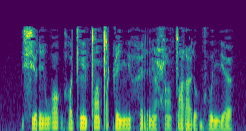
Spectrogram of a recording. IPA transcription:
sʲ u˨ ɾ i˨ w ɔ˦ ɡʱ ɔ˨ tʲ œ̃˦ tʲ ɔ̃˦ tˤ ʏ˨ k i˦˨ nʲ u˦ h ʏ˦ r ĩ˨ ħ ɔ̃˦˨ tˤ u˦ ɾ œ˨ ɾ u˨ ɡʱ u˦˨ nʲ œ˨

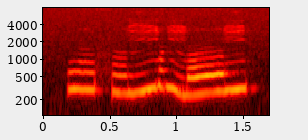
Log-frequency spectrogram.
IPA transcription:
w u x u ŋ ŋ͡m ʊ ŋ͡m o ŋ

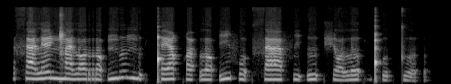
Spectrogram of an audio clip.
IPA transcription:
s a l ɛ ŋ͡ǁ a l ɔ r ɔ ʔ ŋ ɯ ŋ ɯ ʔ ǃ ɛ qʷ ɤ ʔ l ɔ ʔ i f o ʔ s a f i ʔ ɯ ʔ ʃ ɔ l ɤ ʔ ǃʼ u ʔ tʷ ɤ ʔ

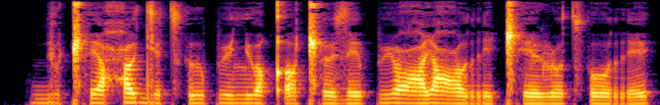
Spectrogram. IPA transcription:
bʲ u ǁʰ e ħ ɯ dʲ ø t͡sʼ ɯ p y lʲ u qʼ ɑ ǁʰ ø z e p y ʕ i ʕ o r i ǁʰ e ɭ o t͡sʼ o r e

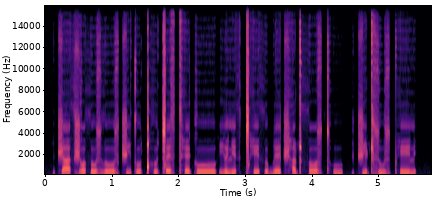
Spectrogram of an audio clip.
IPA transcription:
t͡ʃ aː θ ʒ ɔ θ o z ð oː z t͡ʃ i t̪ o ǃʰ ʊ ǀ ɛ z tʰ ɛ k oː ʔ i ə̯ lʲ ɛ θ ǀʰ e θ ʊ b ɛ t͡ʃʰ a ʈ θ ɔ z tʰ u | t͡ʃ i ʈ z u z pʰ e l

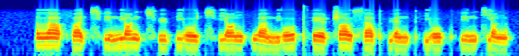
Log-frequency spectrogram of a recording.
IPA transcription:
l ä˥˩ f ä˧˥ t͡ɕʰ i˧˥ n̪ j ɑ˥˩ ŋ t͡ɕʰ y˧˥ p j o˧˥ ʊ̯ t͡ɕʰ j ɑ˧˥ ŋ f w ä˨˩ n̪ j o˥ ʊ̯ t̪ʰ e˧˥ ɪ̯ ʈ͡ʂ ɑ˥˩ ʊ̯ s ä˥ pʰ ɥ ɛ˨˩ n pʰ j o˧˥ ʊ̯ pʰ i˥ n t͡ɕ j ɑ˨ ŋ

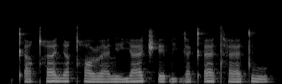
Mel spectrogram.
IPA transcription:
kʼ æ qʰ e l i qʰ ɒ ɭ æ l i j æ t͡ʃʼ e ɓ i ɡ æ kʼ æ tʰ æ t u

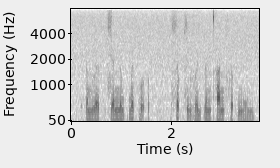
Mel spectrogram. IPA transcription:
ʔ ə˧ m l əː˨˩ k̚ t͡ɕ ɛ˨˦ ŋ ə˨˦ w k w ə˦˥ t̚ v o̰˧˨ ʔ | s ə˦˥ p̚ s ɨ̰˧˨ v ə˨˦ j ɓ ə˧ n t̪ʰ a˧ ŋ f ə˨˩ p̚ n ə̤˨˩ n

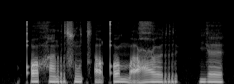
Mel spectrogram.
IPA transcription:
qʼ o˦ h ã˦ r s ũ˦ t͡sʼ a̰˦ qʼ u˦ m a̰˨ ʕ œ˦ r | j ɛ˦

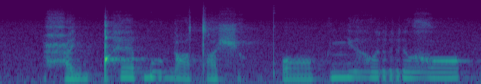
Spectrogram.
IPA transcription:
ħ ɛ˩ nʲ ǃʰ ɛ˦ ɓ u˦ ɠ a˩ tˤ ʊ˩ ʃ | pʼ ɔ˩ | nʲ ʊ˦ ɦ o˦ r ʊ˦ ɣ ɔ˦

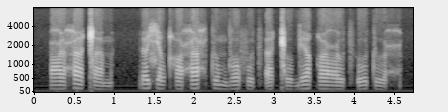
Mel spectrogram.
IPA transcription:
ʕ ɐ ħ a ǁ a m | ɾ ɐ ɕ a l qʰ ɔ ħ a ħ t o m d ɔ f o t͡sʼ a ǁ o ɡ ɛ q ʊ ʕ o t͡sʼ o t ʊ ħ

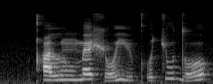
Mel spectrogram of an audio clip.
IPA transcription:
qʰ ə˧ lː ũ˧ m ɛ˦˥ ʃ o˩˥ j y˩˥ kʷʼ ə˩˥ c u˦˥ d o˩˥

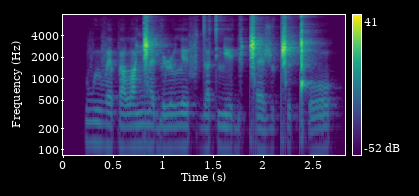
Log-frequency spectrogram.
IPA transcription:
β ɯ β ɛ p ɛ lˠ ɛ ŋ͡ǁ ɛ ɡ ɨ ɭ ɯ l e f d ɐ t lʲ e ɡ e ǁ ɛ ʒ ɯ ǁ ɨ ǃʼ o

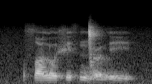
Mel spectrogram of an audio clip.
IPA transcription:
sˤ ə˞˧ l o˧ ʃ i˧ s ŋ͡ǀ ə˞˨ l i˦˨

